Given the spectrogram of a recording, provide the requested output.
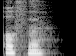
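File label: "offer", British English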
